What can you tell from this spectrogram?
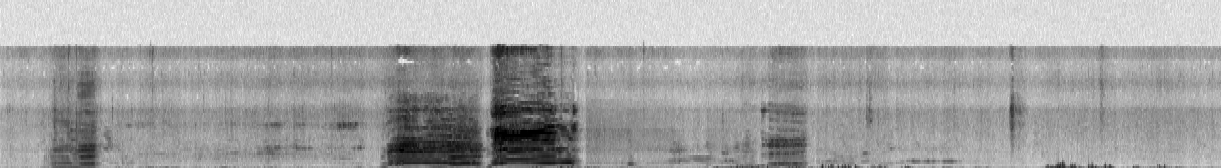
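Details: Santa Inês lambs of pure breed, raised for sale; a brief bleat, then two loud wavering bleats in quick succession midway, with intermittent low thumping and rustling noise and a short bleat near the end.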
